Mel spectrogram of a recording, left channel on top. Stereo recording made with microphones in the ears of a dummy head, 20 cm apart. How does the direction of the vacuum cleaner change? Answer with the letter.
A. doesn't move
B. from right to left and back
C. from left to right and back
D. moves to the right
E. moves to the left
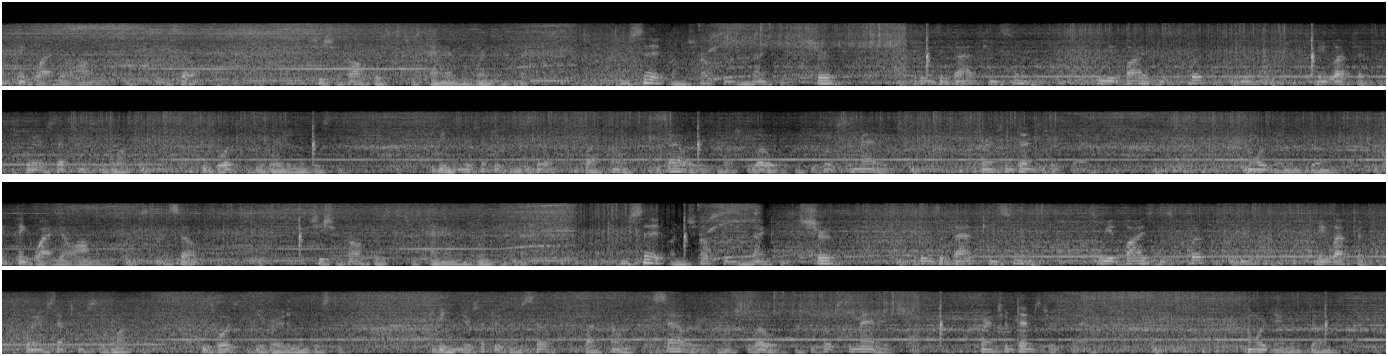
D.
